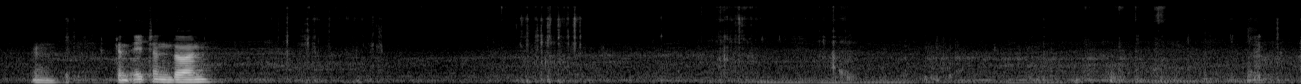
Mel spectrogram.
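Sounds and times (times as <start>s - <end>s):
crunchy chewing of fried chicken: 2.5s - 13.0s.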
